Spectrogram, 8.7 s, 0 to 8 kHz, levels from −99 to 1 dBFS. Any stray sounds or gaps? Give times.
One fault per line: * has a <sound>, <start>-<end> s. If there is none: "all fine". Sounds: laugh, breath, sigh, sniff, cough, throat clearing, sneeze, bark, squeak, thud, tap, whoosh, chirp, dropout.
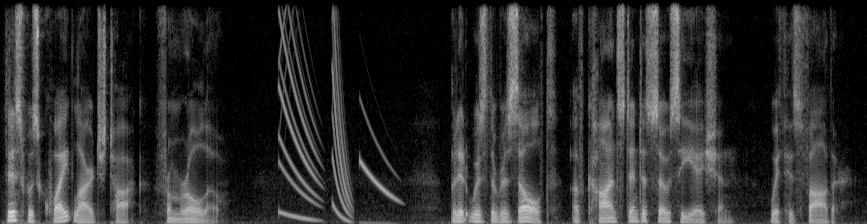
* has a chirp, 2.8-4.1 s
